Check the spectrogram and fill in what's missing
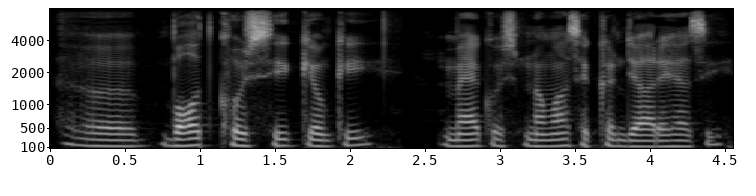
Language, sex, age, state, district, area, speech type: Punjabi, male, 18-30, Punjab, Hoshiarpur, urban, spontaneous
